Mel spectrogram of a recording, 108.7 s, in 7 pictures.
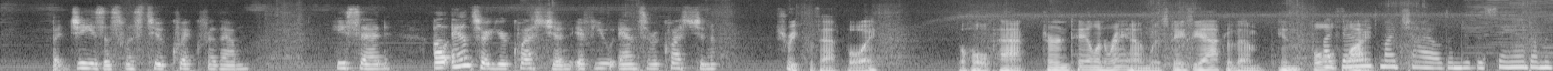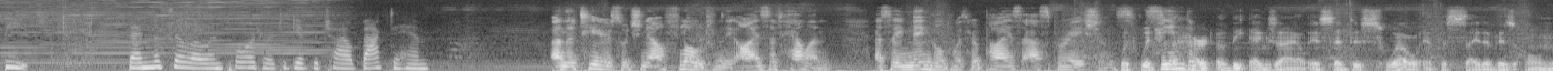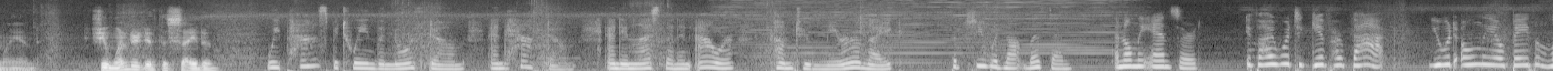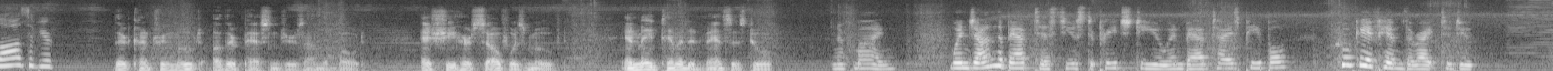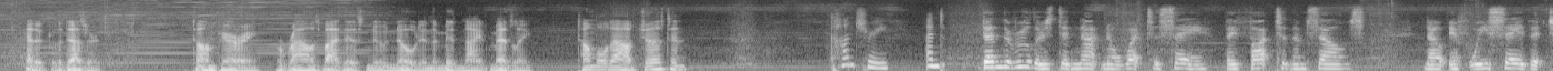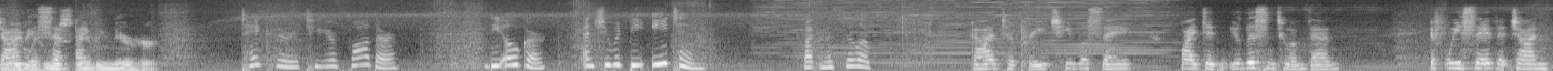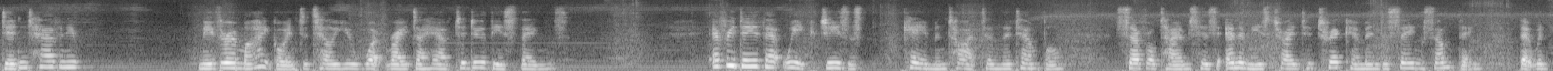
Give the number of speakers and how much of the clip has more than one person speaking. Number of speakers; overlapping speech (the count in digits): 6, about 2%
